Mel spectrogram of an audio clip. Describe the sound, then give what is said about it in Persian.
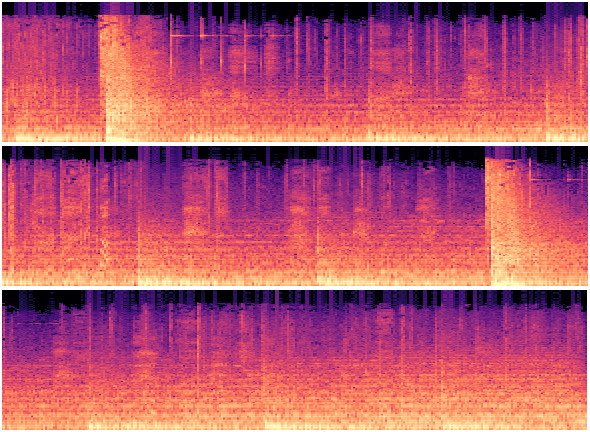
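Gunfire rings out, with two sharp, loud blasts standing out above a dense, chaotic wash of scattered shots and commotion, while voices can be heard in the background. “خدای من گلوله بود. یعنی اون موجودات اومدن.”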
